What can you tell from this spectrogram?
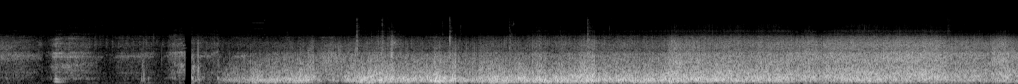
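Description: Wind rushing over a helmet-mounted camera's microphone, mixed with the tyre and trail noise of a 29er hardtail mountain bike riding fast on dirt singletrack. The noise is low and patchy at first, then after a sharp click about two seconds in it swells and stays loud and steady.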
